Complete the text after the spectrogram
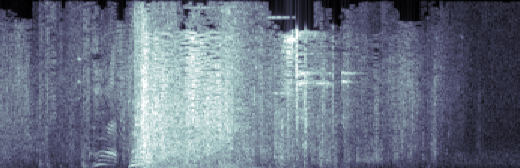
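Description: Wooden crates smash apart with a loud crash and scattering debris.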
